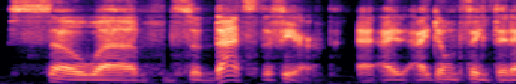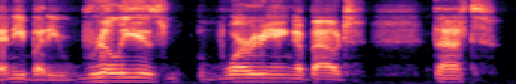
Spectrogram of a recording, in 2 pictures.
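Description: A man talking casually as a comedian guest on a podcast, animated and often restarting his phrases. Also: fairly low pitch, a little slow, dry recording, low-quality recording. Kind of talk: casual conversational interview answers.

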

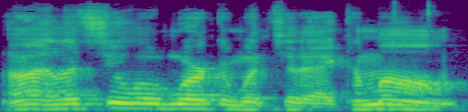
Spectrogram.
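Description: A man's voice: mid-range voice, brisk. A man hosting a reaction video with casual, slangy commentary, often repeating phrases for emphasis.

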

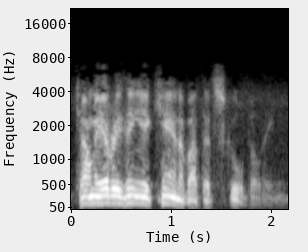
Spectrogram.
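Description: An American actor playing a tough, dogged insurance investigator, clipped and wry, in a 1950s radio drama. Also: male voice, mid-range voice, very animated, racing, breathy edge. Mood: probing, firm. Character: tough, dogged male insurance investigator narrating his case. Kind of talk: 1950s hardboiled radio drama narration and dialogue. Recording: muffled 1950s radio recording with music.

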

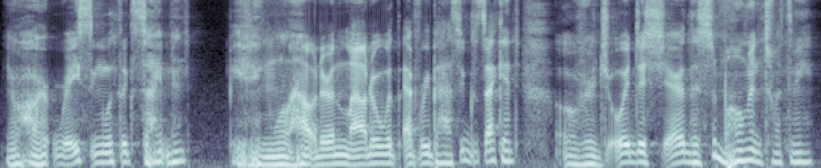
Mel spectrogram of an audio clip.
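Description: A man's voice: lowish voice, moderate pace, darkish tone, natural voice. A man playing a clingy, possessive yandere boyfriend in an intimate ASMR roleplay monologue, rambling and cooing tenderly with lapses into whispers. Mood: infatuated, eager.

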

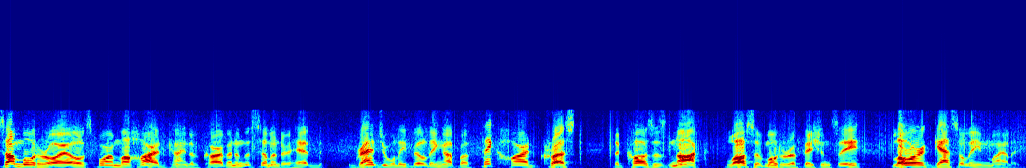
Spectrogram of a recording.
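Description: Man, old-time radio announcer, polished pitchman delivery, animated, muffled recording. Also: normal speed. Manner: polished, emphatic salesmanship.

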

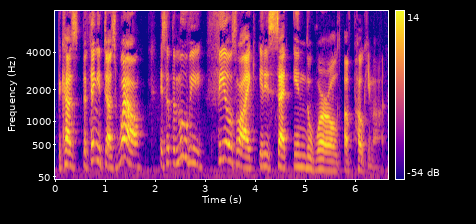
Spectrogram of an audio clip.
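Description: A man's voice: high-pitched, lively intonation, measured pace, a bit bright. A man hosting a podcast, giving rambling, emphatic, opinionated commentary in an off-the-cuff way. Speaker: podcast host. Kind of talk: opinionated stream-of-consciousness commentary.

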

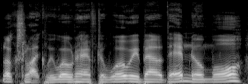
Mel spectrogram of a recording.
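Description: A man voicing an excitable, naive platypus in a children's story, exclaiming in simple folksy speech. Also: mid-range voice, fairly quick, no room sound, close to an everyday voice. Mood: earnest.

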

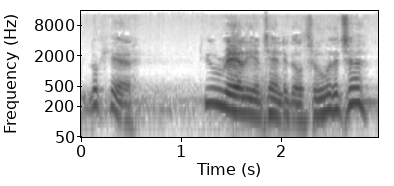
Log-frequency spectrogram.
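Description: An actor playing a proud old militia colonel in a radio drama, pompous and spluttering with old-fashioned oaths. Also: male voice, fairly high pitch, big pitch swings, moderate pace, dark tone. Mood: solemn admiration. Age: older. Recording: dull, hissy vintage radio recording.

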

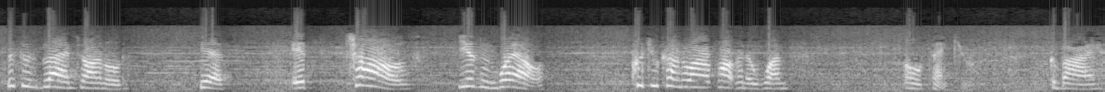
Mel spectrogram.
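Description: An actress playing an earnest, concerned and gently firm wife or sweetheart in a theatrical 1940s radio drama style. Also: female voice, a little high, expressive, normal speed, pauses often, faint music behind, natural voice. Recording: noisy, muffled old-time radio recording.

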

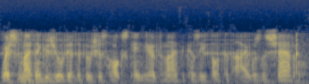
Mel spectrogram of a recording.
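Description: Old radio detective, crisp and intense, lively pitch, noisy old recording. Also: male voice, fast talker. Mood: brooding, urgent. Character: determined, hot-tempered male amateur detective hero. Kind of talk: 1940s radio drama acting. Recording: narrow, hissy 1940s radio recording.

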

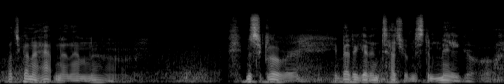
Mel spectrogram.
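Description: An actor playing an edgy, possessive, self-justifying husband in an old radio crime drama, flustered and evasive. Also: male voice, deep voice, a little fast, natural voice. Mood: possessive, bitter. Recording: noisy old radio broadcast recording.

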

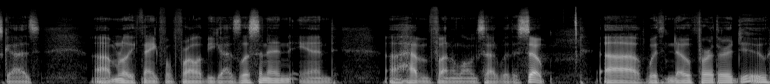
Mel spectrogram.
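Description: A man's voice: a bass voice, a bit bright, no room sound, clean studio sound. A man hosting a podcast in a casual, rambling, jokey way, sounding a bit scratchy from a cold. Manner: rambling, jokey, self-mocking asides. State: has a cold, slightly scratchy. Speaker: podcast host. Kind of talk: casual monologue intro.

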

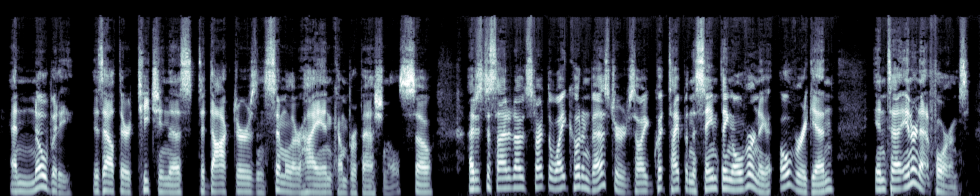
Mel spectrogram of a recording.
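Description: A man's voice: mid-range voice, fairly bright tone, no echo. Candid self-deprecating man, dry sound. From Alaska. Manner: candid, self-deprecating, chuckles while talking. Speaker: podcast guest, physician blogger. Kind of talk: casual interview storytelling.

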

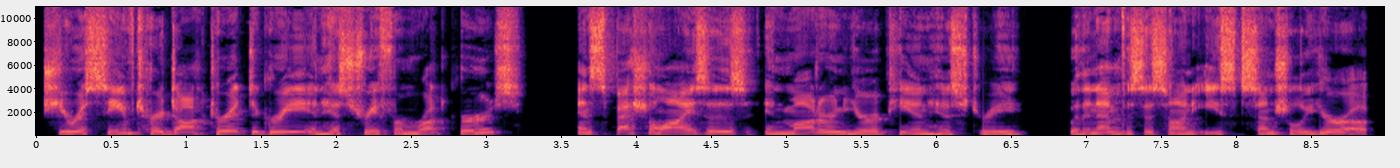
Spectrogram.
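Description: A man's voice: a little high, moderate pace, a bit bright. A man hosting an interview podcast, moving between prepared introductions and conversational questions. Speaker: podcast host.

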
